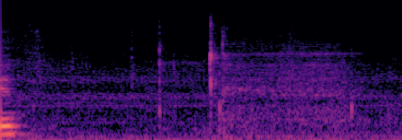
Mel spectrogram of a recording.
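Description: Near silence with a few faint clicks as a small piece of card is handled and moved over a card.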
